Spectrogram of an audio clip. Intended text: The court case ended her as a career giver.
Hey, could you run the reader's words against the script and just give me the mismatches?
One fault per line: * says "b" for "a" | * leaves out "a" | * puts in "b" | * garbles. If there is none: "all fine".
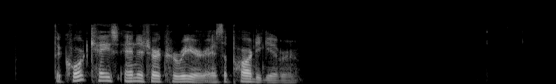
* puts in "career"
* says "party" for "career"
